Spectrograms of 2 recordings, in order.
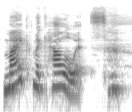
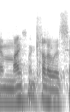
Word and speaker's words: Mike Michalowicz: So the author, which is Mike Michalowicz. – Well done. Okay. Mike Michalowicz.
